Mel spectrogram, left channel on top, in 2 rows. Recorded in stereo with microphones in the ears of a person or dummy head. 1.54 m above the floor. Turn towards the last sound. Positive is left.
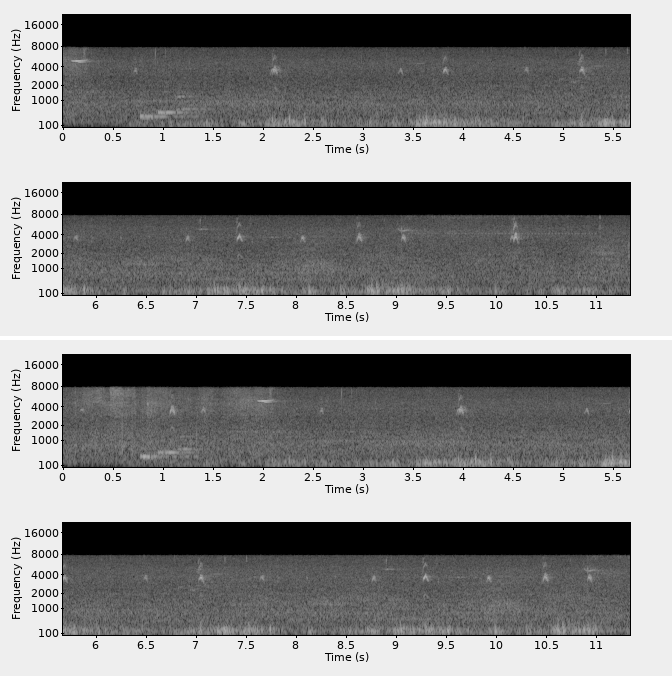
turn(degrees=75)  # may be behind; listen again after turning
